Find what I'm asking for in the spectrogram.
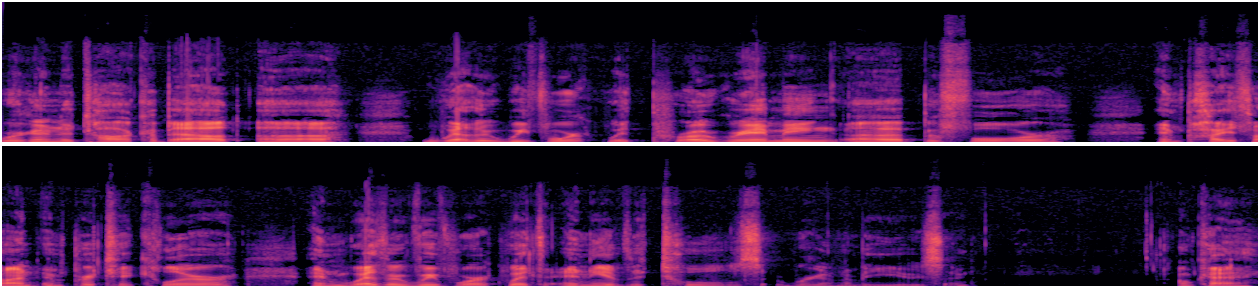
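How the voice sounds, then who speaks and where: A man's vocal fry with ordinary pitch variation, big swings in loudness and a dry, close sound with no echo. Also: medium pitch for a man, very clean recording, silent background. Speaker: college instructor. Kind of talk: recorded lecture. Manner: slow; halting, many fillers.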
